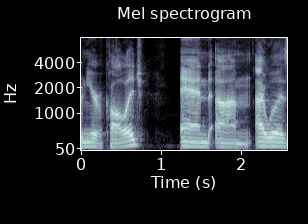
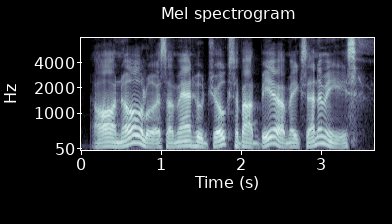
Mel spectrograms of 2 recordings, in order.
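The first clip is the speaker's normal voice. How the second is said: fake elderly Maine accent. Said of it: "I always imagine him talking like Fred Gwynn".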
